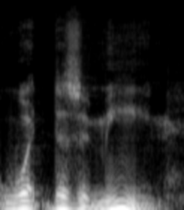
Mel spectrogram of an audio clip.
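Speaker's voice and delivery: high, trembling, wavering, quavering voice. Reading a sea story aloud, a sailor asks about a signal: quavering, trembling voice. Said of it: "in a quavering, trembling sort of voice".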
